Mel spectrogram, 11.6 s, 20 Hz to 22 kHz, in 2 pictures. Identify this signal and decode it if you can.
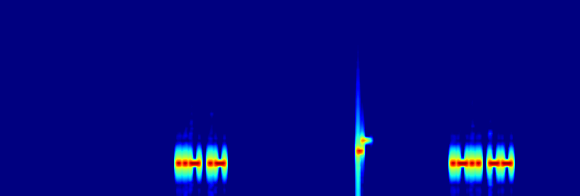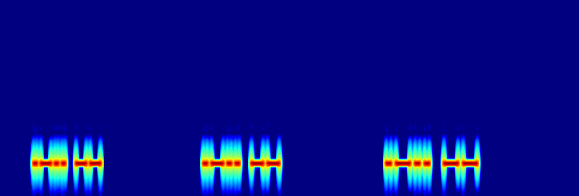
Morse code, heard as a keyed tone, about 35 wpm, 700 Hz. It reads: UA LM LM LM LM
